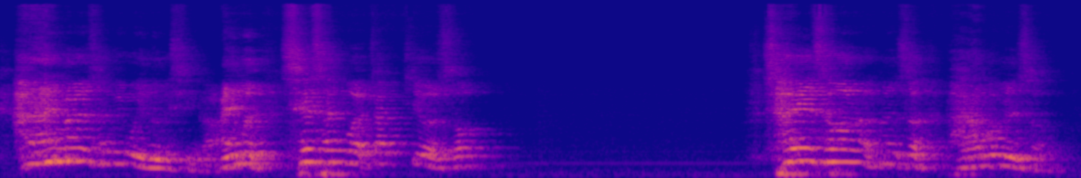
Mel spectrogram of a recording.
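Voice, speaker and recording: A man preaching a sermon as pastor, slow and emphatic, often rising into questions. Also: high-pitched, a little mellow. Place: church sanctuary. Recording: echoey church hall, mic far off.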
